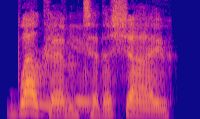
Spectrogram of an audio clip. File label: UK female; beanstalk audio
